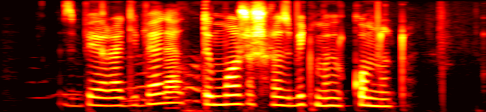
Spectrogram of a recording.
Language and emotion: Russian, neutral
